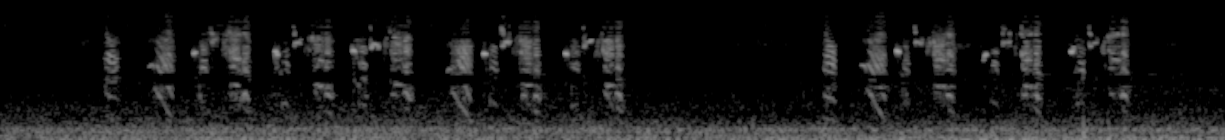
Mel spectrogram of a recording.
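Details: Zebra finch in a forest, said to be a little bird crying: rapid clusters of short nasal calls and high chirps in two bursts, with a brief pause near the middle, over faint hiss.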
